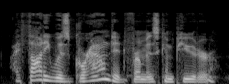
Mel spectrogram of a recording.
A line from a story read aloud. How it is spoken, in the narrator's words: whispered Sophie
